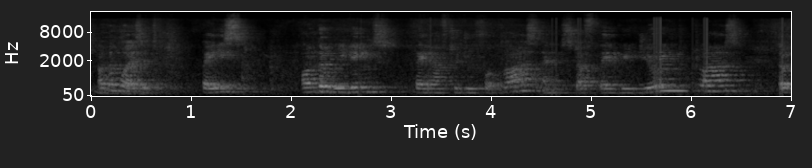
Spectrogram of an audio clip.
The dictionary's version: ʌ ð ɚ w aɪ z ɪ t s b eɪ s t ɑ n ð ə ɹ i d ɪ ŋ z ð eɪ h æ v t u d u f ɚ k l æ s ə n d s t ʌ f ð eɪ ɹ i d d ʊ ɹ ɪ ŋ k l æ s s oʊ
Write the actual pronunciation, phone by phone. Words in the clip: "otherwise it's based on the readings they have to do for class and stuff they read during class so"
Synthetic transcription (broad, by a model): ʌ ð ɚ w aɪ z ɪ t s b eɪ s t ɑ n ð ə ɹ i d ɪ ŋ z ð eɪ h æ f t u d u f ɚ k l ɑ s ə n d s t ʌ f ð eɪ ɹ i d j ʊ ɹ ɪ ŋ k l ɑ s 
